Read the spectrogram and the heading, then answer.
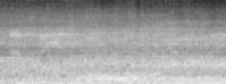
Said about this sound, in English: Okay, I know what you're thinking. The guy from the TV show is going really slow in that monster truck. And okay, I kind of was. But they are very hard to drive.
